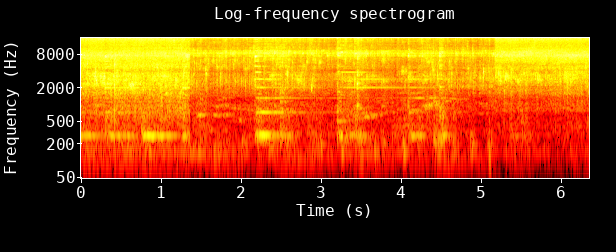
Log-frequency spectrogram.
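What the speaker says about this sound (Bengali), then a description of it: "লো ফ্লেমে ভেজে নেব।" Pointed gourd (potol) frying in oil over a low flame, with a steady soft sizzle and occasional clinks and stirring scrapes from close by.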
